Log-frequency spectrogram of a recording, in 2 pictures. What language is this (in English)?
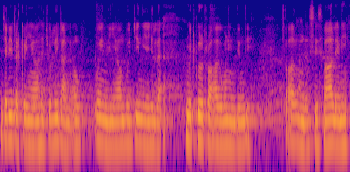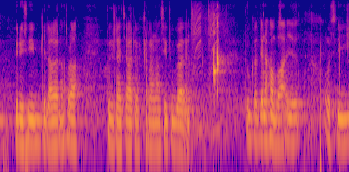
Dogri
